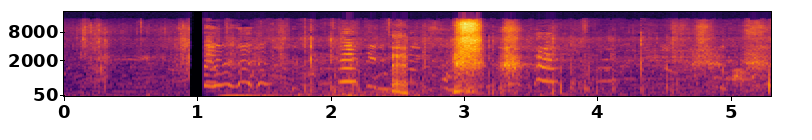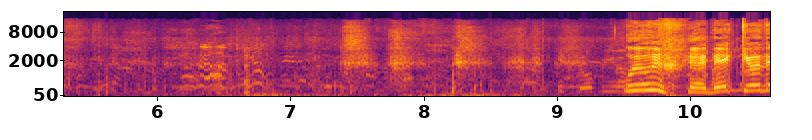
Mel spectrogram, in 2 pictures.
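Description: Young women laugh and shout playfully outdoors.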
